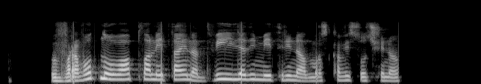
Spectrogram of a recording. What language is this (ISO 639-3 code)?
mkd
